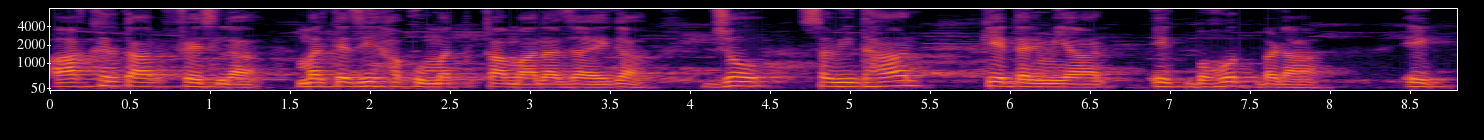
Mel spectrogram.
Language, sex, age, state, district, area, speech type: Urdu, male, 30-45, Delhi, North East Delhi, urban, spontaneous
